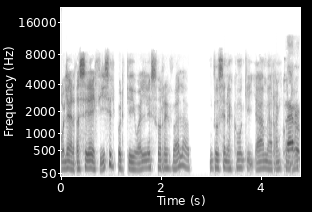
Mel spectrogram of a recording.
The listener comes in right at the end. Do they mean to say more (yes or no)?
yes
